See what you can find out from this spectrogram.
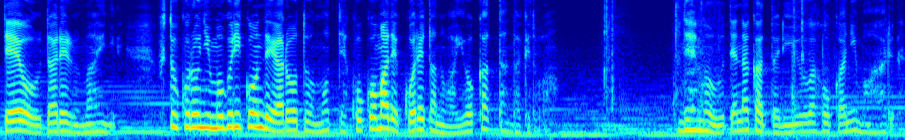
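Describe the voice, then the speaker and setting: A woman acting as a shrewd young female soldier in an anime drama. She speaks at a medium pitch, composed and unhurried, coolly persuasive with a softly teasing edge. Music plays clearly behind her. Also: natural voice. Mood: calm, probing. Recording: background music under the voice.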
